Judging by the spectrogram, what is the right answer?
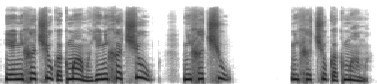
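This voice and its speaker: A woman voicing a volatile young dark witch in an audiobook, with shrill laughing taunts that turn into sobbing wails. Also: animated, moderate pace, no echo, studio quality. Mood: anguished.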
